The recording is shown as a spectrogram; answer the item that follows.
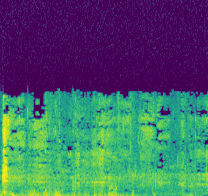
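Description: Wind buffeting the microphone: an uneven low rumble that gradually fades.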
